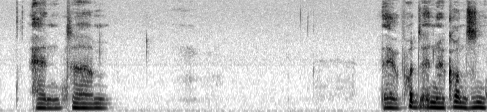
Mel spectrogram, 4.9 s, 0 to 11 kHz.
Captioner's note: pauses for 3 seconds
